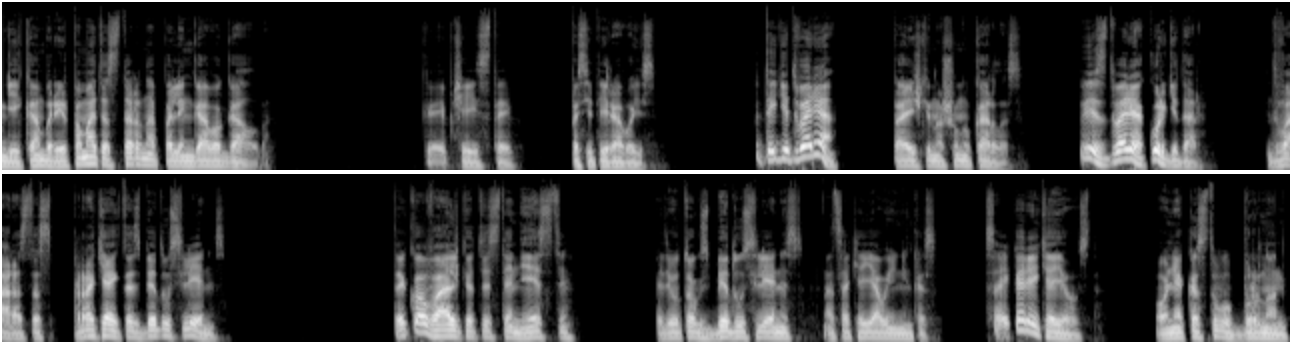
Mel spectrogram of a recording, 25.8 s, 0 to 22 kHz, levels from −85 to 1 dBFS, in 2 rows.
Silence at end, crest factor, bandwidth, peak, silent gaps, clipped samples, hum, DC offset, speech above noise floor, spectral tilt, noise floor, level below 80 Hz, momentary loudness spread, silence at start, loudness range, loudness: 0 s; 18 dB; 16.5 kHz; 0 dBFS; none; under 0.1%; none; under 0.1%; 65 dB; -6.5 dB/octave; -81 dBFS; -34 dBFS; 16 LU; 0 s; 7 LU; -17 LUFS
